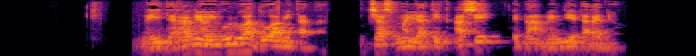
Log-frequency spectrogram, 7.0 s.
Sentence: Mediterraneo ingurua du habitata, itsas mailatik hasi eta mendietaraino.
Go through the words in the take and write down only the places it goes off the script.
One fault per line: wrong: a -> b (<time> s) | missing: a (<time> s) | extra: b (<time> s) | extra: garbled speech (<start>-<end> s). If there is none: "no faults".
no faults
